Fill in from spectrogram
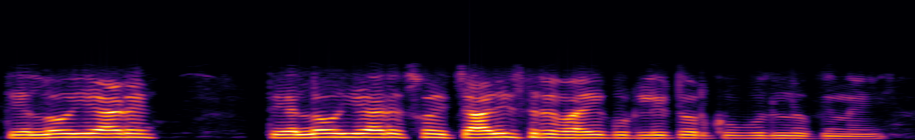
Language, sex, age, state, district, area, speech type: Odia, male, 45-60, Odisha, Nabarangpur, rural, conversation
